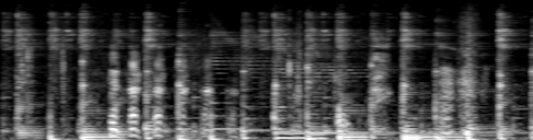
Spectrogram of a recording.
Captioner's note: giggling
